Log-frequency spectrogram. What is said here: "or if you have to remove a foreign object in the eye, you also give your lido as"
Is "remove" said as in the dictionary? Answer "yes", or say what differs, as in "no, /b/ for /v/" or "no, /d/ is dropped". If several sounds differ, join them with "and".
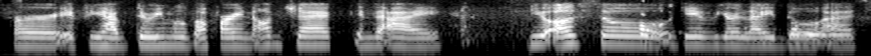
yes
